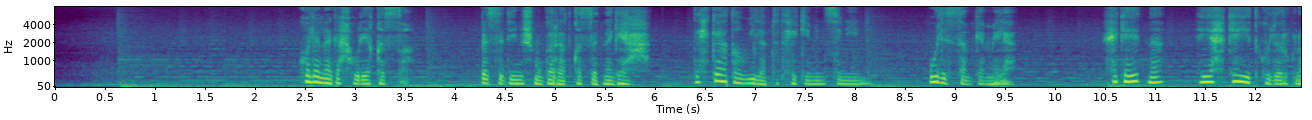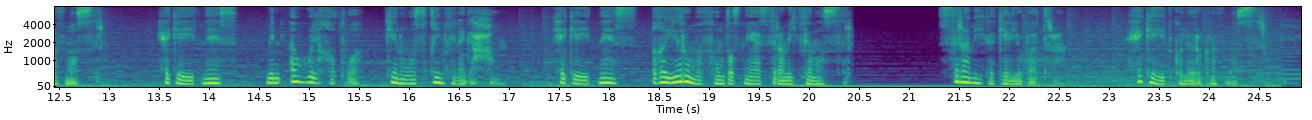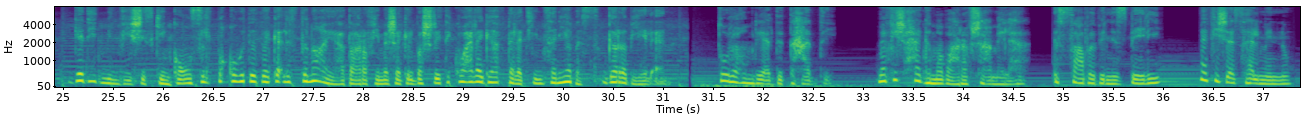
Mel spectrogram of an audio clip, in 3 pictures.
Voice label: Commercial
